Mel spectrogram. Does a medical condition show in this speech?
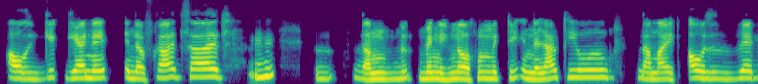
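Yes: Down syndrome (trisomy 21); detected on ultrasound two days before birth, caesarean at St. Vinzenz Krankenhaus Datteln, Frühförderstelle early support; age 26, some limitations mentioned.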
